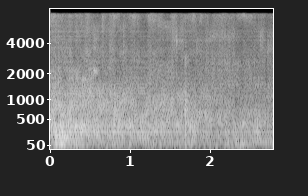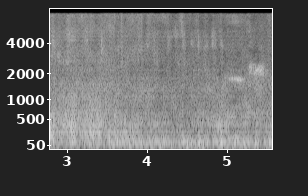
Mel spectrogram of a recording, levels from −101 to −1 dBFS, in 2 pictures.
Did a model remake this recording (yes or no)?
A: yes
